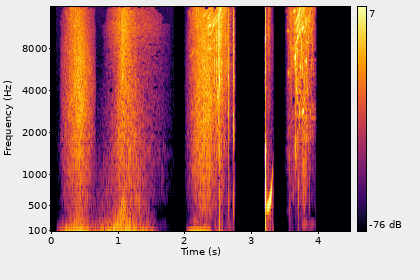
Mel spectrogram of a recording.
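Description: Logo-animation sound effects: two soft swishes, a low hit with a crackle, a quick pitch-bending plop, then a last short swish.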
